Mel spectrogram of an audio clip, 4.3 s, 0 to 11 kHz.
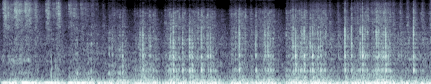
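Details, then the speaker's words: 1966 Ford F-250 factory 4x4 that sat 17 years, running on its own with a steady, low rumble and even pulses and no obvious knock; one cylinder is known to be low on compression. "all right we're going to call it quits on that note it is a runner I can't believe it"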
